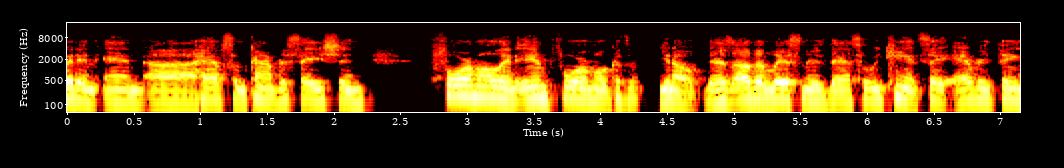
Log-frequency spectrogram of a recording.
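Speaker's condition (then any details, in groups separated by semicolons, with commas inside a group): No condition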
